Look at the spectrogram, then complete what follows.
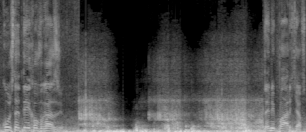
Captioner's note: camera sound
